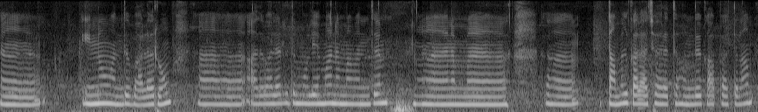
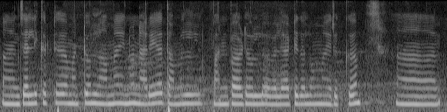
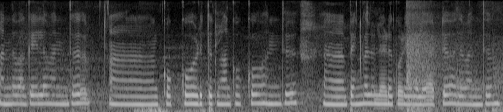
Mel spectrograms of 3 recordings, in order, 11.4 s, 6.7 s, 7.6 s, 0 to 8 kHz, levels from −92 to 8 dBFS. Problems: constant background noise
